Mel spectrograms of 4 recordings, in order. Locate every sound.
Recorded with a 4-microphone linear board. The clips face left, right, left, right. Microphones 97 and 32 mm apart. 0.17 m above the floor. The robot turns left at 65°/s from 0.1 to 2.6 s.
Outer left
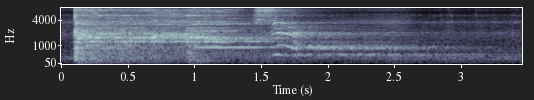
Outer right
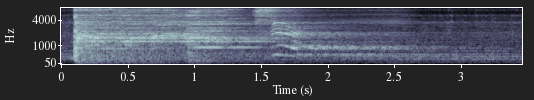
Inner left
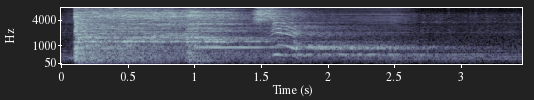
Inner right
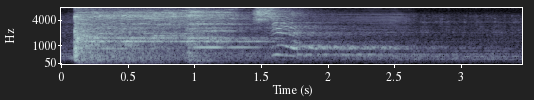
0.1 s breaking glass: 125° right, 2.5 m; by 1.3 s 155° left, 2.5 m
1.4 s a shout: 10° left (ahead or behind), 3 m; by 1.9 s 35° left (ahead or behind), 3 m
